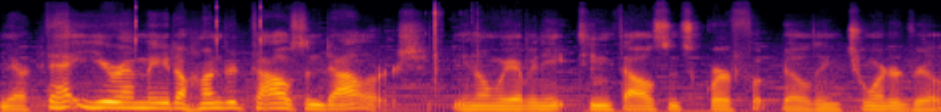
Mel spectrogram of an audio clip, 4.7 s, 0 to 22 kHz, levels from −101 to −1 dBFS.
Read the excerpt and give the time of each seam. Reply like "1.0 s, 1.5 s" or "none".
2.2 s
